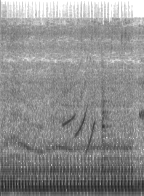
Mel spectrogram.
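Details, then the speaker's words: Honda Sonic motorcycle engine being revved before repair: thumping single-cylinder beat with a thin whine, likened to a whale, rising and falling with engine speed; gear whine from the primary drive gear. "โอ้ยโอ้ยโอ้โหเอ๊ยนี่นะครับเสียงหอนนะนี่นี่มีเสียงหอนเป็นปลาวาฬเลยนะครับ"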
